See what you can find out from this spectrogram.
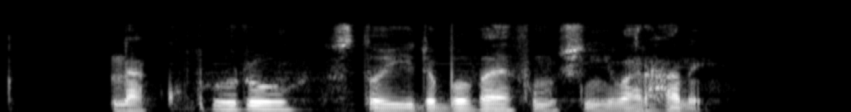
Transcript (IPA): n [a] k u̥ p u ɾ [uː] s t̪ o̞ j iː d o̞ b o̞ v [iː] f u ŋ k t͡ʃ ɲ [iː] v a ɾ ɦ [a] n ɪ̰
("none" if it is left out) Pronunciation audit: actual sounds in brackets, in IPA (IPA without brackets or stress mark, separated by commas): a, u, ɛː, iː, a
